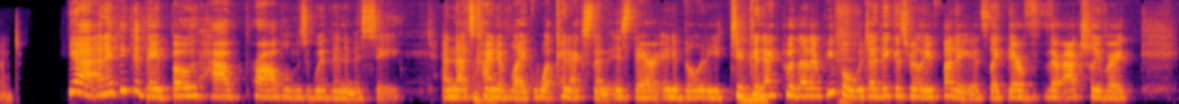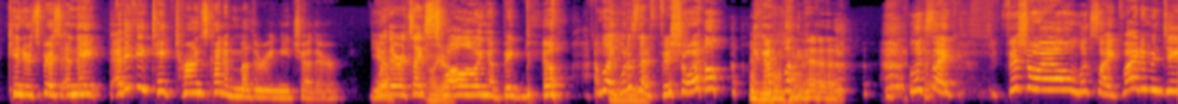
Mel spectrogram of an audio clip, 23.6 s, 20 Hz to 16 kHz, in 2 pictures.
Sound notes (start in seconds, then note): 17.8 chuckles; 19.0 laughter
